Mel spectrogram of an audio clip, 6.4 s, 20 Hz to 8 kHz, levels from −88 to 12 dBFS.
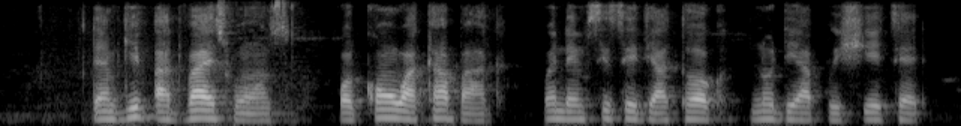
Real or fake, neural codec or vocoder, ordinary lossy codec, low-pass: real; none; Opus, 16 kbps; 7.2 kHz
